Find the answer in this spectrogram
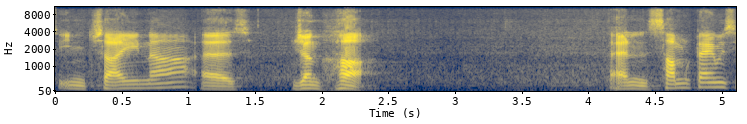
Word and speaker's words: Zheng He: name of Shanghai is pronounced in China as Jang ha and sometimes it's pronounced as Xin ho so it's pronounced differently but for the Chinese he's Jung ha so III I managed to pronounce this only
